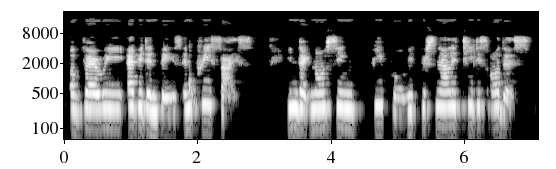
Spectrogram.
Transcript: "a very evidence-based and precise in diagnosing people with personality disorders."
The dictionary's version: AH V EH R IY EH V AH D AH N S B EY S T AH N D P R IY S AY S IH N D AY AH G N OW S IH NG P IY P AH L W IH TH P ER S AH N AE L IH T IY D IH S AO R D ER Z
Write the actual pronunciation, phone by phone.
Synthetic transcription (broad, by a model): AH V EH R IY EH V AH D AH N B EY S AH N P R IY S AY S IH N D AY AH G N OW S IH NG P IY P AH L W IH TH P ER S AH N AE L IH T IY D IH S AO D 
